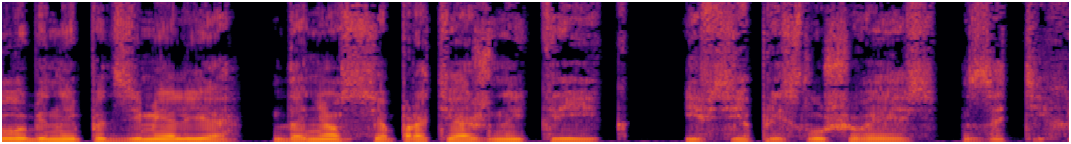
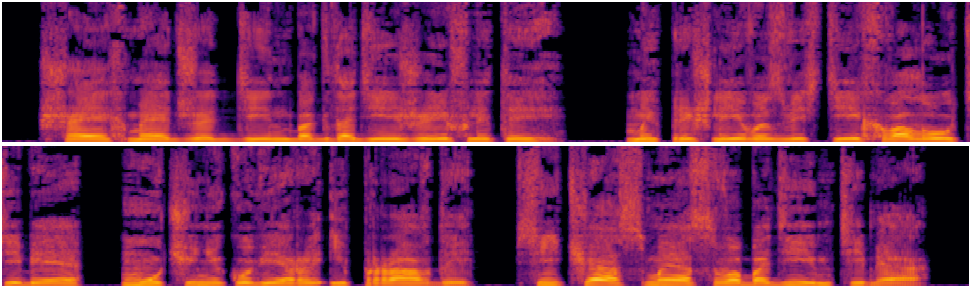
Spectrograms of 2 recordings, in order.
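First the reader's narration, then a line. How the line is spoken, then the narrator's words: Shouting crowd. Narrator (Russian): кричали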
